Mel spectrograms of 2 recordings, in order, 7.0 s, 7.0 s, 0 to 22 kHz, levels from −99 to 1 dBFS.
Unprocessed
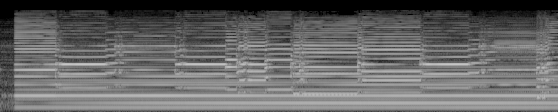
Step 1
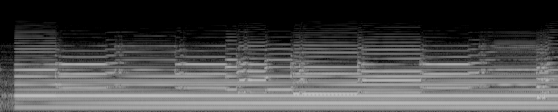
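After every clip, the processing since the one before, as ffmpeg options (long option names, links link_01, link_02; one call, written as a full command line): ffmpeg -i in.wav -af "lowpass=1200,volume=3dB" out.wav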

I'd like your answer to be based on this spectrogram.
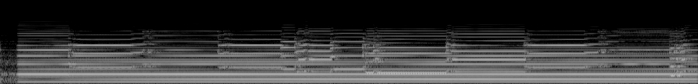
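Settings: ffmpeg -i in.wav -af "acompressor=mode=upward:threshold=-37dB:ratio=2.5,volume=4.5dB" out.wav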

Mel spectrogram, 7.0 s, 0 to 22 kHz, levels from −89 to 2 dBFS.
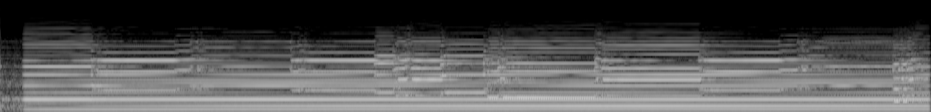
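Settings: ffmpeg -i in.wav -af "aecho=1:1:110|220|330|440|550|660:0.224|0.123|0.0677|0.0372|0.0205|0.0113" out.wav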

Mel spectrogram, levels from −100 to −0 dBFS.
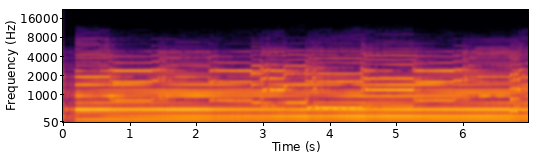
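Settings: ffmpeg -i in.wav -af "alimiter=limit=-14dB:level=0:latency=1:release=407,volume=7.5dB" out.wav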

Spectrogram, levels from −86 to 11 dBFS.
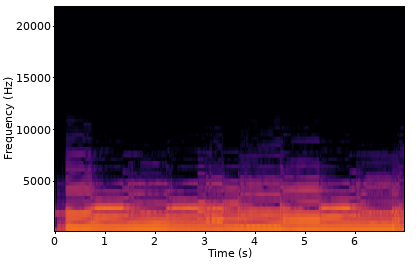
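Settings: ffmpeg -i in.wav -filter_complex "[0:a]acrossover=split=200[link_01][link_02];[link_02]adelay=30[link_03];[link_01][link_03]amix=inputs=2:normalize=0,aeval=exprs='val(0)+0.0141*sin(2*PI*1900*n/s)':channel_layout=same,volume=-3dB" out.wav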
